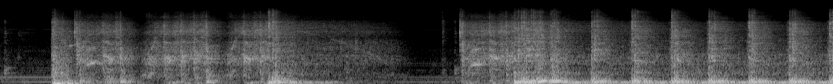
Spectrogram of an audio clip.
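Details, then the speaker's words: 1977 Ford Pinto wagon with swapped 1993 Mustang 2.3 L EFI engine, first runs: cranks and catches, then idles with uneven lumpy pulses, two or three a second, as if running on two cylinders; owner suspects timing, later a front ignition module. "all right so I've been diagnosing this thing for a while trying to figure out why it runs like crap why it's running on two cylinders"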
